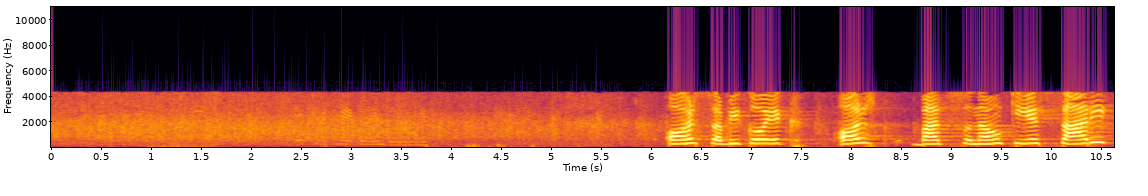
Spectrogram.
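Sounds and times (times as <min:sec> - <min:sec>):
crowd applause: 0:00.0 - 0:06.1
speech: 0:06.2 - 0:10.6.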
